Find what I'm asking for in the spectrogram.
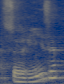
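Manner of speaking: "cerise" softly, seu-riz, rounded first vowel; demonstrated French pronunciation. Shown as a demonstration. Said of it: "se puede pronunciar cerise". ("cerise" suave, con la E francesa redondeada)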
